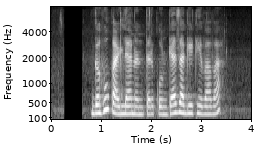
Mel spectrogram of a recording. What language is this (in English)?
Marathi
